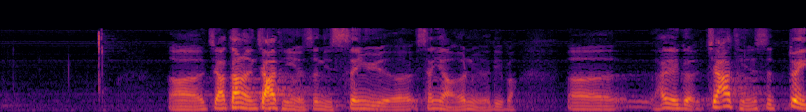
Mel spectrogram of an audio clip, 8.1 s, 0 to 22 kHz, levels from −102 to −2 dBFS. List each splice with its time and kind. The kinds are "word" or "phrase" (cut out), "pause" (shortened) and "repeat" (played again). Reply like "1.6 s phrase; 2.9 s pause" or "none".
none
